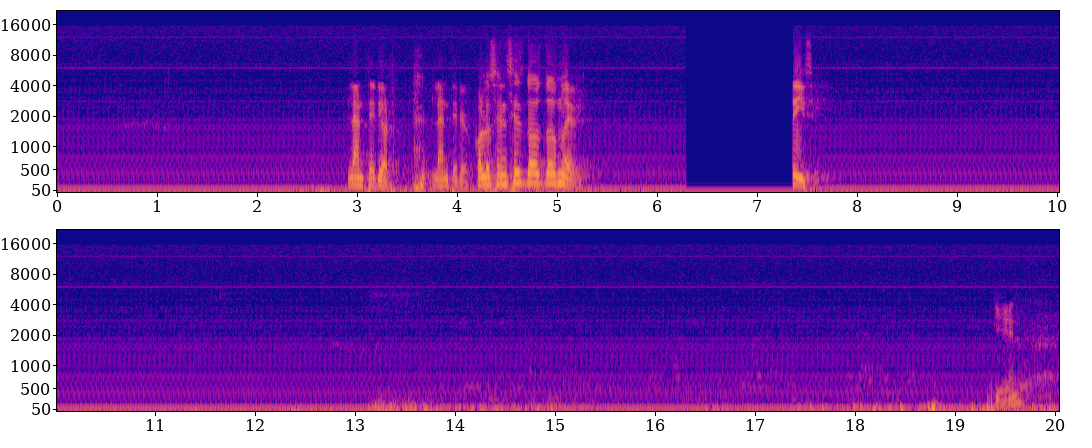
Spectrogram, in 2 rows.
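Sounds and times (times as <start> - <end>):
electrical mains hum: 0.0 - 6.3, 7.4 - 20.0
irregular low rumbling: 13.0 - 20.0.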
